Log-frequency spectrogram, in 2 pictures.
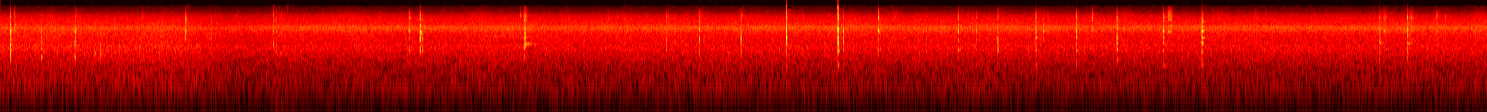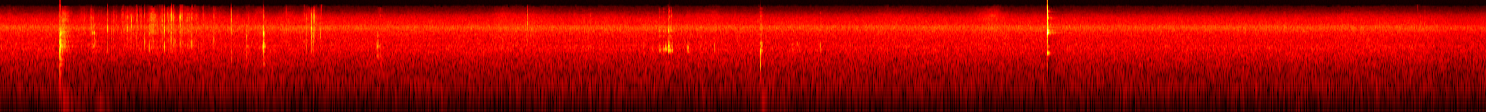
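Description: Chopsticks and a wooden spatula clicking and scraping against a stainless steel bowl as food is stirred by hand, in scattered sharp clinks. Under them runs a steady rushing hiss.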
